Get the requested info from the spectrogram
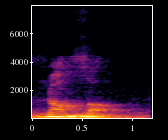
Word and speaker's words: nasa: Another Hebrew word that means forgive is Strong's number 5375, which is nasah, which is spelled phonetically N-A-S-A, but it's phonetically pronounced nasah, which means to lift, to carry, or to take, or to ease a burden.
